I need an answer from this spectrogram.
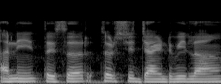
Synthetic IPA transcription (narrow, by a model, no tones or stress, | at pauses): anit̪əjsəɾt͡səɽɕid͡ʑajəɳʈʋila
